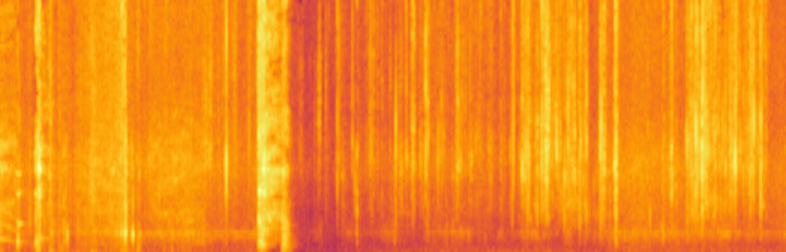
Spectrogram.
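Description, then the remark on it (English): Crinkly plastic wrapper rustling and crackling as a cough drop is unwrapped, with a brief cough-like burst partway through and softer handling noises afterward. “Another cough drop.”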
